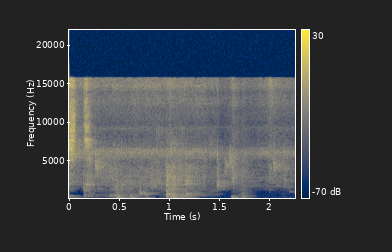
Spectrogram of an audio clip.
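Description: Wooden spatula stirring thick, wet blended-bean batter for moi moi in a pot, in a few separate strokes.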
